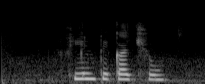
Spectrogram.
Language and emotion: Russian, neutral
